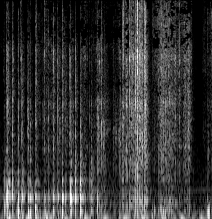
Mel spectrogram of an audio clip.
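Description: A grey woven wicker waste bin, tilted on its side, hollow and empty, is scratched by long red nails along its rim and weave. Quick, dry scratches crackle with a bright, papery rasp and a faint hollow resonance. A louder, brighter sustained scrape swells near the middle before the scratching settles again.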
